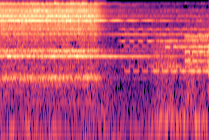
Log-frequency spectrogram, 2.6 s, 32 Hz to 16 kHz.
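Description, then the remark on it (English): Telephones ring in a scene from the 1992 film The Lawnmower Man, as every telephone across the globe rings: bright, high-pitched electronic tones, loud and dense for about a second before dropping to a softer, thinner ringing that continues to the end. No one speaks. “And as you recall, Job's thing then said he would announce his birth into the world by making every telephone ring all across the globe.”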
